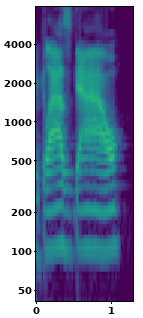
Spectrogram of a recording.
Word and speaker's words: Glasgow: you got Glasgow there I think Americans say Glasgow I'm gonna get a glass gal there you go Glasgow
